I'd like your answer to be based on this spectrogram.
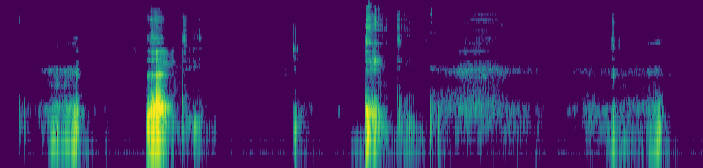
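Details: Two loud voiced belches with softer throaty sounds between, while counting numbers aloud in a quiet room; repeated burping.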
